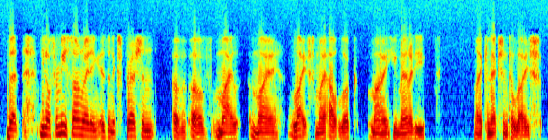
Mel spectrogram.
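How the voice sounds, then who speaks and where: Amid noticeable background noise, a man with an American accent speaks very slowly at a fairly low pitch, his pitch swinging very widely while his loudness stays very even. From US Southwest, southern Colorado. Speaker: musician and songwriter. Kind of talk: interview. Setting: phone call. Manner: halting, many repeated words.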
